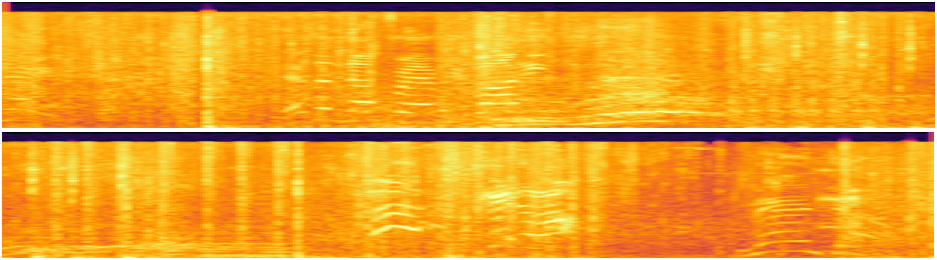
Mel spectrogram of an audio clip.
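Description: Blows thud against bodies in a brawl.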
